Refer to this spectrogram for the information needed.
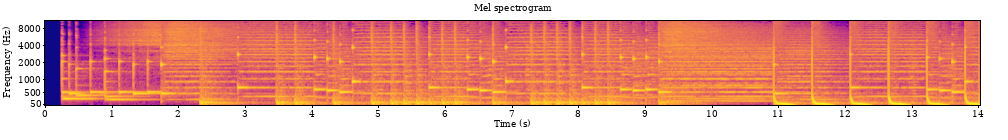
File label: Theme Marimba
